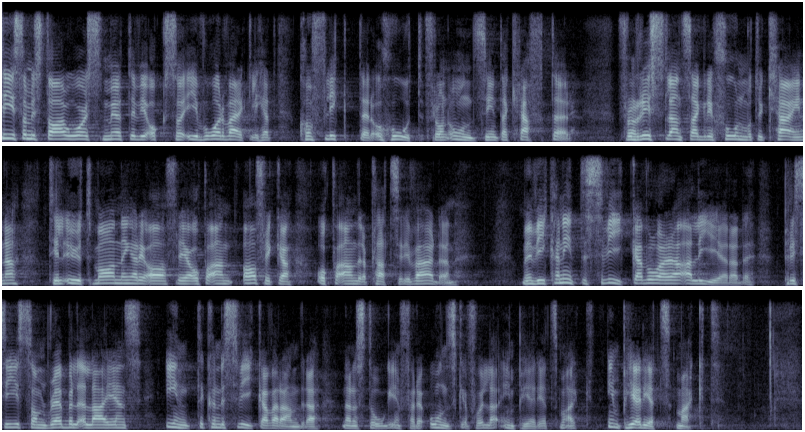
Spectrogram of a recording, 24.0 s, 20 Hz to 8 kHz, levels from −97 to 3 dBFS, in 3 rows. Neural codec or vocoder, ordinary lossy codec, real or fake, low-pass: none; none; real; 7.2 kHz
